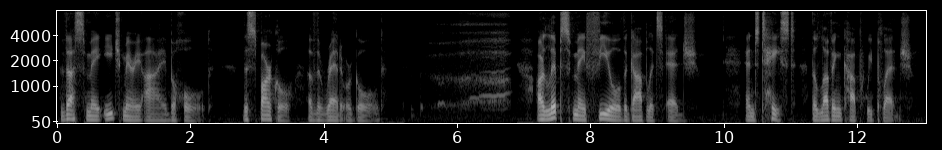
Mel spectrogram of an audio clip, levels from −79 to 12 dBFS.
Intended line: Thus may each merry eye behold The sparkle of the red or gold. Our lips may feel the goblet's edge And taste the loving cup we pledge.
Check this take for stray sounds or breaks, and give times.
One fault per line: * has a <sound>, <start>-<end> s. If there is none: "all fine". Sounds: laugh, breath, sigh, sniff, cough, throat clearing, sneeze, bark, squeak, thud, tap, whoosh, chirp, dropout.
* has a breath, 5.3-6.9 s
